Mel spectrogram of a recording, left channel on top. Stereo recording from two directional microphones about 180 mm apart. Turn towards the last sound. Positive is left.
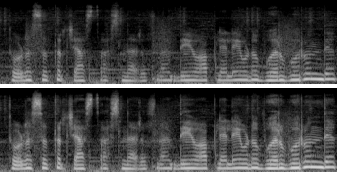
turn(degrees=-15)  # may be behind; listen again after turning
